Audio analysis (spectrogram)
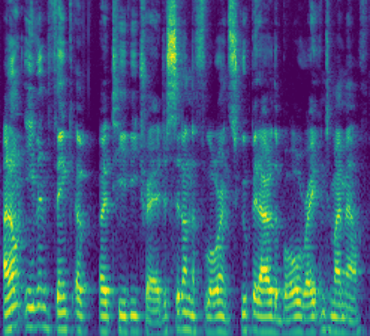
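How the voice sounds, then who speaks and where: A man's voice: on the low side, fast, dark tone, reverberant, lightly acted. A man reading a children's novel aloud as an anxious, defiant young boy left home alone, confessional and emphatic. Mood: defiant, pleased. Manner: confessional first-person storytelling with emphatic, childlike phrasing.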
